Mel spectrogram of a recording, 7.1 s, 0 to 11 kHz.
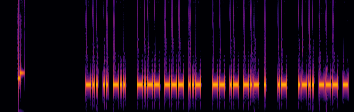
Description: Morse code, heard as a keyed tone, about 36 wpm, 700 Hz. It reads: DID YOU MAKE A LOT
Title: Sentences from Top 1000 Words - Review Part 4 - 35wpm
